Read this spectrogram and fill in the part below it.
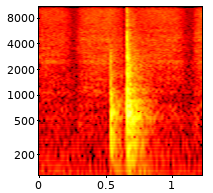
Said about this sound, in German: Wenn der Regen aufhört, wird es neblig. Dazu reibe ich meine Hände auf eine Oberfläche.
